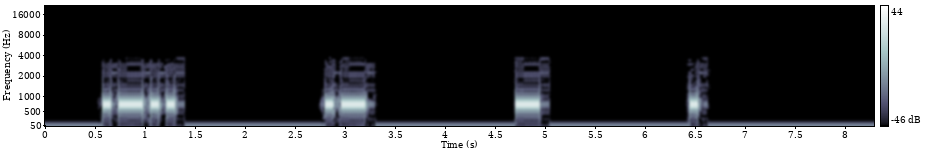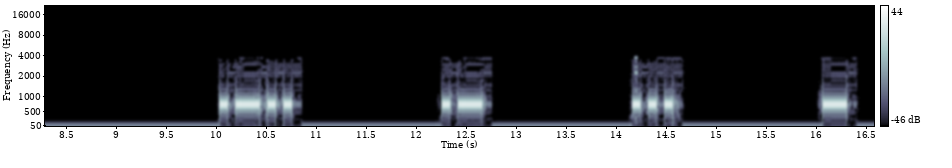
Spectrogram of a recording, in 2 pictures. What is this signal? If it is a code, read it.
Morse code, heard as a keyed tone, about 15 wpm, spaced as for 5 wpm, 750 Hz. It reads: LATE LAST
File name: Archive / 5 WPM files / PM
